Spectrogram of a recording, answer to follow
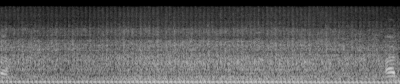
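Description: Mahindra Arjun 555 DI tractor's four-cylinder diesel engine idling steadily, with an even low pulsing.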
